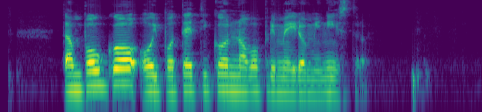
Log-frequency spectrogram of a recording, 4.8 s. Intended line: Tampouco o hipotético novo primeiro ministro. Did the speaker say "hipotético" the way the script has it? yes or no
yes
